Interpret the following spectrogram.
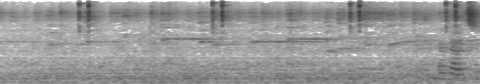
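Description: A few light, sharp clicks spread over a few seconds, against a steady low background noise with faint music.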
